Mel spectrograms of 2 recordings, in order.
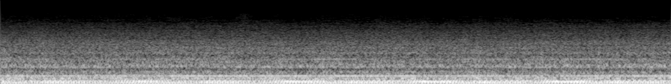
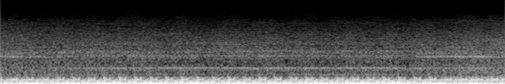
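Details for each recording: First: Turbo or supercharged car on a dyno with fans on, camera mounted inside: steady drone rising and falling about once a second as the car surges before settling, boost gauge showing it; engine surging, not holding speed. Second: Car with a Horsepower Freaks turbo kit, cold start on a super-cold day after a few extra cranks: deep, rock-steady idle pulsing about three times a second, no hunting or misfire; healthy idle.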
